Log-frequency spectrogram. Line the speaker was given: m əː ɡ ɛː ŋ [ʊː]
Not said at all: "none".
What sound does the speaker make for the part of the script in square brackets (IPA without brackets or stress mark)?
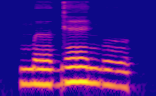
ʊː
